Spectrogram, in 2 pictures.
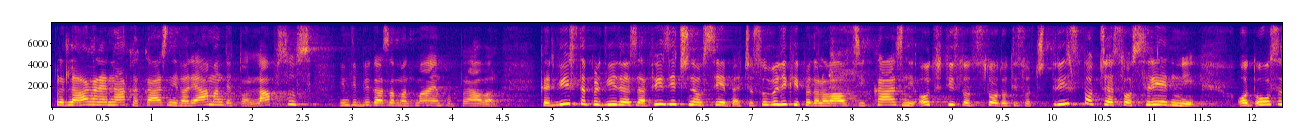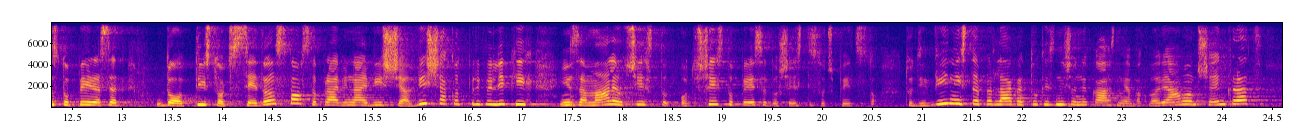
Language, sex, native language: Slovenian, female, Slovenian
